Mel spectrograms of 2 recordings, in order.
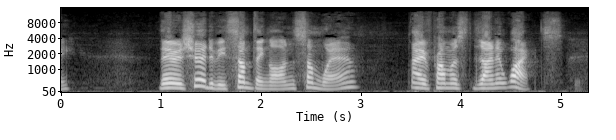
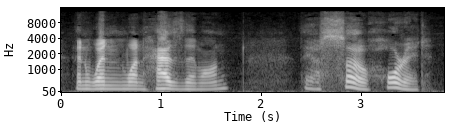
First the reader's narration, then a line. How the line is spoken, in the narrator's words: muttered Hallward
